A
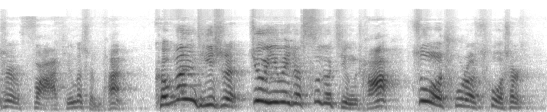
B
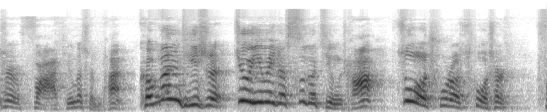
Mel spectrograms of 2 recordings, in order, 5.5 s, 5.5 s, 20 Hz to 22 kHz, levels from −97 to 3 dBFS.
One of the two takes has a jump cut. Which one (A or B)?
B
